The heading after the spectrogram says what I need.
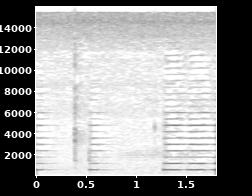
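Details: Mindray SK-600 II infusion pump at the end of calibration, after the actual volume is entered and OK pressed: a few short, bright electronic beeps as keys are pressed; ordinary keypad feedback.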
